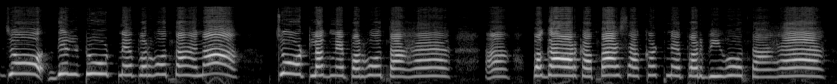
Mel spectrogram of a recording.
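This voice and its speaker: A woman voicing a scatterbrained, cheeky housemaid who talks in exaggerated, roundabout riddles for a comic animated story. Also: extremely high pitch, slow, heavily acted. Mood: cheeky, excited. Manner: exaggerated, circuitous riddling talk.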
